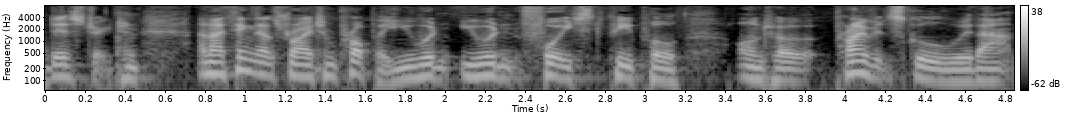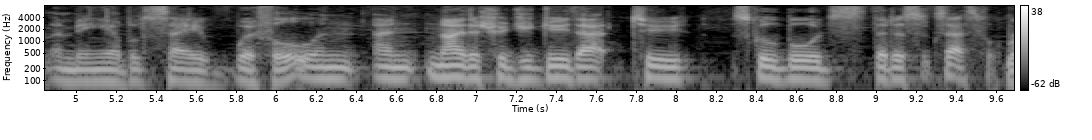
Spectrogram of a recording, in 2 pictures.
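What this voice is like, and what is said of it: Non-local, non-Southern accent. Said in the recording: “I don't think that's a Corinth accent that you have. ... It's a Flowood accent.”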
